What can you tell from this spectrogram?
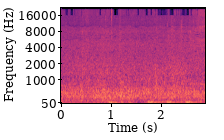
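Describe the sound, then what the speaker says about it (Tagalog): A fast-flowing river current gives a steady, loud rushing wash of water close by, with no voices over it. "Pero mabilis yung agos niya ngayon."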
